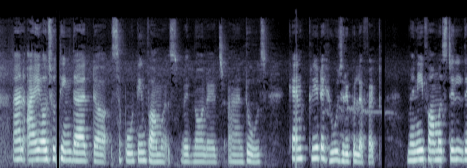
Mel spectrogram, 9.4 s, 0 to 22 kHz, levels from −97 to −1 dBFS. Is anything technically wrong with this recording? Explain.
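Yes. Corrupt frame muted: silent holes start abruptly at 1.13–1.21 s, 5.91–5.94 s and 7.64–7.72 s, where the decoder rejected damaged frames. Unlike a skip, timing continues unbroken across each gap.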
